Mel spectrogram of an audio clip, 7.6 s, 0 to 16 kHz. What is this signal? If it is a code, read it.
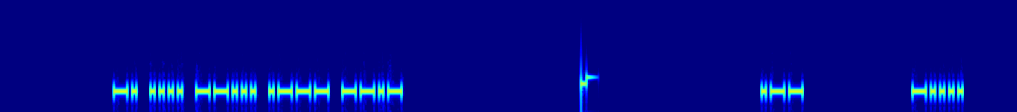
Morse code, heard as a keyed tone, about 36 wpm, spaced as for 23 wpm, 700 Hz. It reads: NH7JQ W6
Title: USA Call Signs - 5 Characters - 8x Character Spacing - 35wpm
